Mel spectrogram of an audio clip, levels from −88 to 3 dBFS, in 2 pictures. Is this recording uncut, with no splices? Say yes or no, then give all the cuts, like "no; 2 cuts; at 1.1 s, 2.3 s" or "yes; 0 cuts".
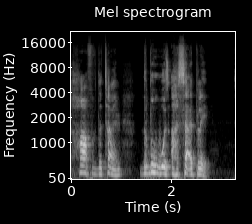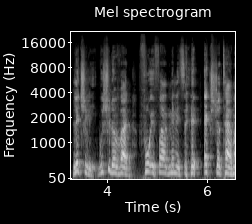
yes; 0 cuts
